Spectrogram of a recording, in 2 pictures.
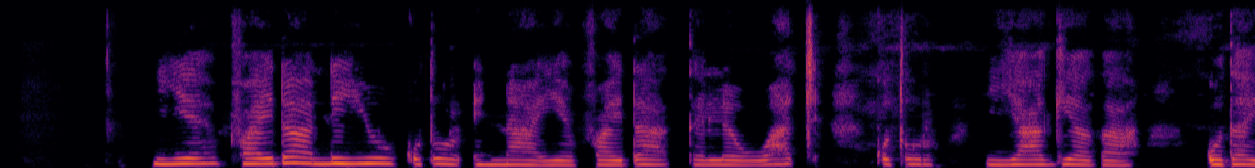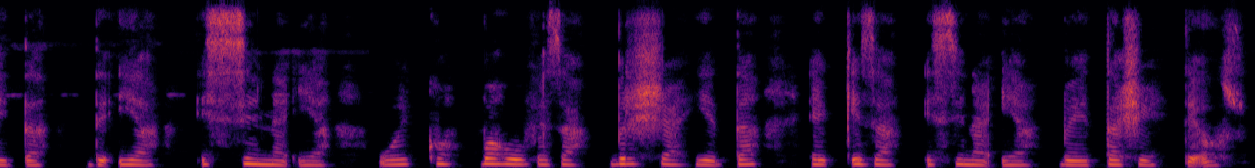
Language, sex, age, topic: Gamo, female, 25-35, government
